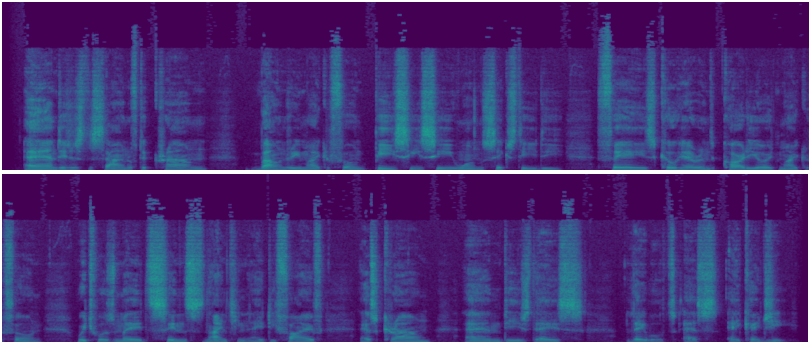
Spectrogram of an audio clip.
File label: Crown PCC160 sound UK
